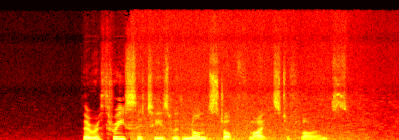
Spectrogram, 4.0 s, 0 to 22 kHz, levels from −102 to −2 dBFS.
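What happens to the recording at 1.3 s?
Noise suppressor artifacts run through the whole clip, including 1.3 s: bands judged as steady noise are cut by about 16 dB frame by frame, so the background dips between words and returns beneath them.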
